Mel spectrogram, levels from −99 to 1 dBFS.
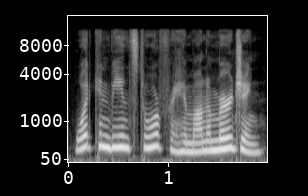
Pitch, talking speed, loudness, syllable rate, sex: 230 Hz, 270 wpm, -16 LUFS, 6.6 syllables/s, female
